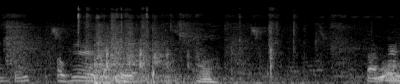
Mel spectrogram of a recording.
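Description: A man's voice in short, indistinct spoken phrases.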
